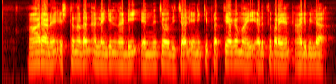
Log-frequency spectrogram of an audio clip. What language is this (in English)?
Malayalam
